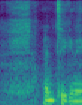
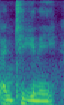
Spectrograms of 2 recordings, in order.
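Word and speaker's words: Antigone: Antiggony. Is there a So, you might be tempted to say Antiggon, but I'm pretty sure it's pronounced Antiggony.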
